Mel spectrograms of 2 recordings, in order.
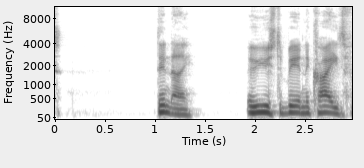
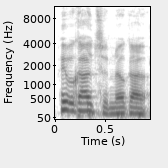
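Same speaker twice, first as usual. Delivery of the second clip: usual speaking voice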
